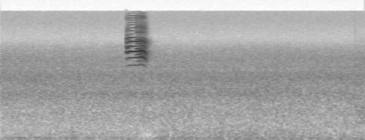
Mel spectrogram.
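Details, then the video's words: A single piercing, high eep from an American pika, brief and ringing, rises over continuous low wind rumble. "Call of the Pika"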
